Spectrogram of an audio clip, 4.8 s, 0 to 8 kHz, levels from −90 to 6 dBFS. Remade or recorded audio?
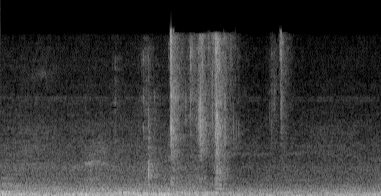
remade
